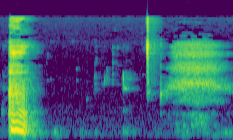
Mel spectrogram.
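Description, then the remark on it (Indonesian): A sharp, loud cough bursts out at the start, followed by a pause with faint clicks and a raspy, breathy throat-clearing sound near the end. “aduh nggak enak banget ya sorry ya kuping lo kayaknya agak sedikit kebuka ya jadi kayak jebol sedikit gitu kayak gue batuk jebret jebret gitu kayak berasanya gitu gak sih”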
